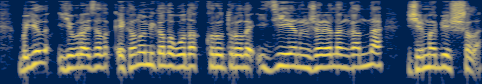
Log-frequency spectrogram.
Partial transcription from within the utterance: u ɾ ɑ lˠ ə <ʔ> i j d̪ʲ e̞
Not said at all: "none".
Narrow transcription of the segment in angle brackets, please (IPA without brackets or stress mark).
ʔ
